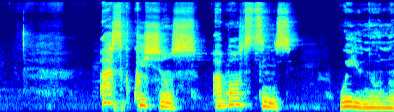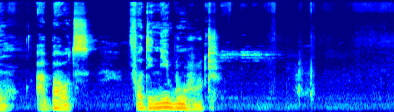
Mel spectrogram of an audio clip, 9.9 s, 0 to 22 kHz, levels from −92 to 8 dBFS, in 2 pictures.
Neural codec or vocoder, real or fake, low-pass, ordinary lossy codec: vocoder, 48 kHz, 128 mel bands, Vocos; fake; none; none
